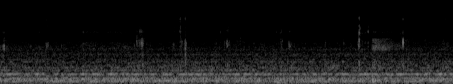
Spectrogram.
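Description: A person chewing air-fried chicken breast, with small mouth clicks and smacks scattered through, over a steady low hum.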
